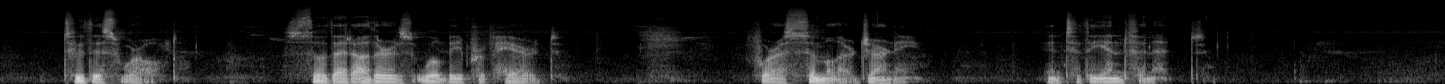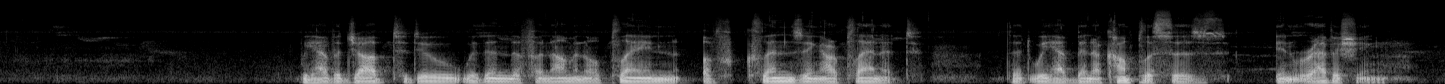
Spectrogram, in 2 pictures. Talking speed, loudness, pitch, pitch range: 75 wpm, -20 LUFS, 70 Hz, 70-75 Hz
